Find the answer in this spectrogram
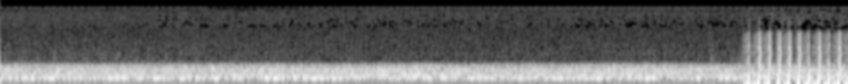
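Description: A steady, muffled low ambient drone with a constant hum, from the film's soundtrack, under a tense dark scene. Near the end, a loud rapid stutter of about a dozen sharp pulses in roughly a second cuts in.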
